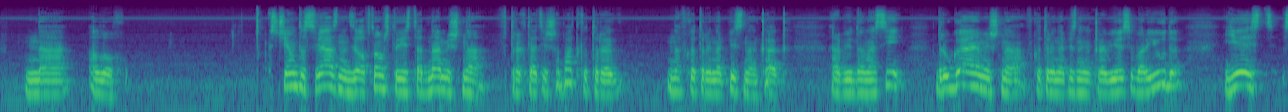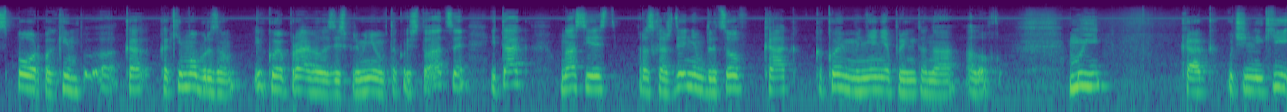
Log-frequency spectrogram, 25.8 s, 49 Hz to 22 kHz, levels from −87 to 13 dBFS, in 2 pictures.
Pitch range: 145-190 Hz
